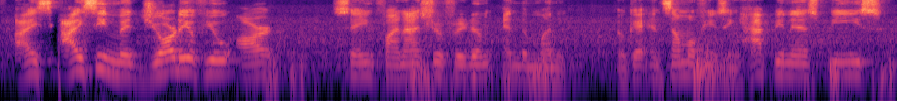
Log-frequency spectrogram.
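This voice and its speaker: A man from India with an Indian accent and a fairly high voice leads a live business-mentoring webinar, full of energy and rhetorical questions. He reads out chat replies and mixes in Hindi, with noise in the background.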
